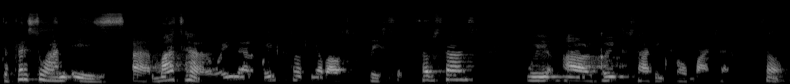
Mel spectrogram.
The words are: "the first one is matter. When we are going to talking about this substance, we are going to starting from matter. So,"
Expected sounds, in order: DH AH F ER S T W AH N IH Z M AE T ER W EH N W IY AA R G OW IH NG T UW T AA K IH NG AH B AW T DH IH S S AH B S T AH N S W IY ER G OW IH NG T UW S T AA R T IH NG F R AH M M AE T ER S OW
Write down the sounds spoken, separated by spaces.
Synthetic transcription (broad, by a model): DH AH F ER S T W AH N IH Z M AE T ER W EH N W IY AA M G OW IH NG T UW T AA K IH NG AH B AW T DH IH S S AH B S T AH N S W IY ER G OW IH NG T UW S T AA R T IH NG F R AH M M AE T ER S OW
